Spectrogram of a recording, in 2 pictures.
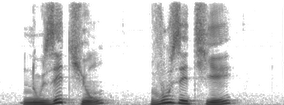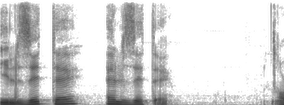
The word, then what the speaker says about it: étaient: Était, était, était. And the last one, était. So you pronounce them the same way. J'étais, tu étais, il était, elle était. Nous étions, vous étiez, ils étaient, elles étaient.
